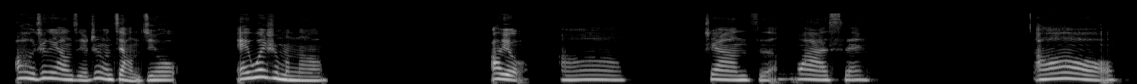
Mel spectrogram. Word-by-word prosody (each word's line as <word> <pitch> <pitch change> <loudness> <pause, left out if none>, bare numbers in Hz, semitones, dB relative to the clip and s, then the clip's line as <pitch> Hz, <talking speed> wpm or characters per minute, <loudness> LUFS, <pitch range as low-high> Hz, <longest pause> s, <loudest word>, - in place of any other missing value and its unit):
哦， 280 -1 +1
这 280 +4 +1
个 285 - +1
样 240 -5 +2
子， 200 - -3
有 185 - -1
这 280 - -3
种 250 -4 +3
讲 195 -6 +1
究。 200 +2 0 0.6
诶， 260 +3 +2
为 335 +2 +4
什 295 -3 +2
么 225 -3 +6
呢？ 180 -2 +2 1.7
哎 255 -1 +4
哟， 210 -5 +1 0.3
哦， 210 0 -2 0.8
这 240 - -5
样 205 -2 +2
子， 195 0 -7 0.2
哇 225 -4 +1
塞。 210 0 -4 1.6
哦。 230 -3 0
215 Hz, 125 characters per minute, -25 LUFS, 205-245 Hz, 1.7 s, 么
